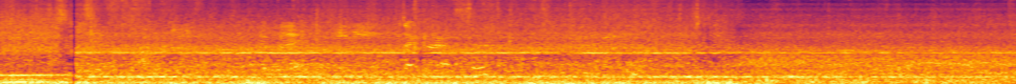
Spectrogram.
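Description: Footsteps patter on a hard walkway.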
